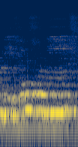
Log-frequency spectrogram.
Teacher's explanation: Sedangkan untuk cara membaca hukum bacaan iqlab adalah antara bibir atas dengan bibir bawah itu tertutup dan juga diiringi dengan suara berdengung kurang lebih 2 harokat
